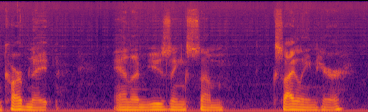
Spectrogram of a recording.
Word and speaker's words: xylene: This is just calcium carbonate, and I'm using some xylene here. That is the Greek pronunciation, to draw out any contaminants from those pads, those damaged pads.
